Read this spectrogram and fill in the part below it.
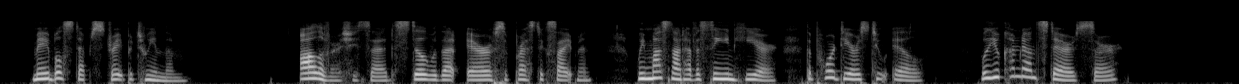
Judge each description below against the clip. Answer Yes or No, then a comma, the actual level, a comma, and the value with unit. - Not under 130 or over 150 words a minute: No, average, 160 wpm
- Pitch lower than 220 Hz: No, high, 225 Hz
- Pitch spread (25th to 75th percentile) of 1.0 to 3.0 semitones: No, average, 4.7 semitones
